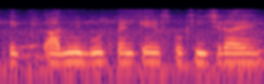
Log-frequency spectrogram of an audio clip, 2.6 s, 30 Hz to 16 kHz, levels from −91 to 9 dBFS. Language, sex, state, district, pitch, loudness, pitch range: Hindi, male, Maharashtra, Mumbai Suburban, 155 Hz, -16 LUFS, 155-160 Hz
